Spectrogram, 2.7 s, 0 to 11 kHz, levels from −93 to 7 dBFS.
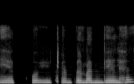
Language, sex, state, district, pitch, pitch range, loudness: Magahi, female, Bihar, Gaya, 255 Hz, 250-260 Hz, -34 LUFS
